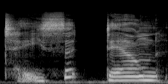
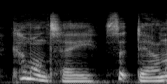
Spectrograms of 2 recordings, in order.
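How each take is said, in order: First: Slow, firm command; Izzy orders T to sit, firm. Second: Gentle coaxing. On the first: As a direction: tell her firmly to sit. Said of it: "Izzy ordered". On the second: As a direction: ask her kindly to sit. Grant gently coaxes T. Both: Acted.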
